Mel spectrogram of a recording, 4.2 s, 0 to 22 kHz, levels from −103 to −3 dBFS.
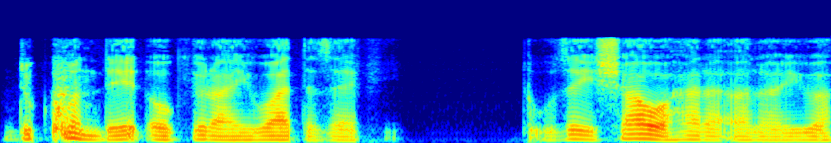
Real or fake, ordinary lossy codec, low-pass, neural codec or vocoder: fake; none; 7.2 kHz; codec, 16 kHz, 0.4 kbps, LongCat-Audio-Codec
